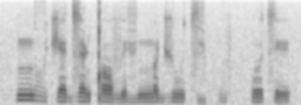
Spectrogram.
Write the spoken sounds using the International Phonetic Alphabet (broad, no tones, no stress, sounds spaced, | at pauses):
nː ɔ̤ t͡ʃ ɛ d͡z ɜ ɳ ǃ ɔ v ɪ ɾ æ̤ nː ɔ d͡ʒ u t͡s æ̤ pː ɔ̤ f pː ʊ t͡s ɪ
